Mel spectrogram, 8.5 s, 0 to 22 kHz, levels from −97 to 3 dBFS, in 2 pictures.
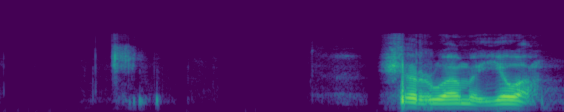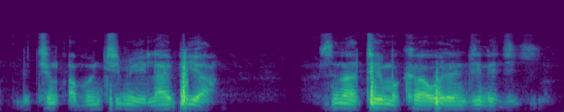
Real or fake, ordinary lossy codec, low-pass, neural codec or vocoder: real; none; 7.2 kHz; none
